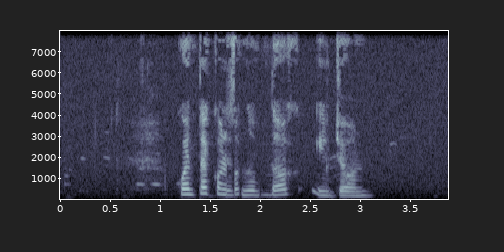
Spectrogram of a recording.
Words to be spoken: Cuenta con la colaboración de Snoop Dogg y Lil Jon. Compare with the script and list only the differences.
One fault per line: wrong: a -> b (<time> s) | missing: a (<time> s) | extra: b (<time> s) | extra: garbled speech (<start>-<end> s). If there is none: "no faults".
missing: la colaboración (1.7 s)
missing: Lil (2.7 s)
